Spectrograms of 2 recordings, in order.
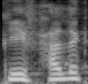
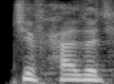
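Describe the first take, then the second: First: It is said with standard Arabic sounds. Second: It is said with Palestinian village dialect sounds. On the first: "वो कैफ हालक नहीं कहते" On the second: "चिफ हालच कहते हैं"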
